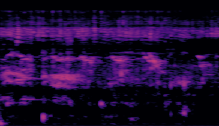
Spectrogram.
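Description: Near silence, with faint, scattered high bird-like calls in the background.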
